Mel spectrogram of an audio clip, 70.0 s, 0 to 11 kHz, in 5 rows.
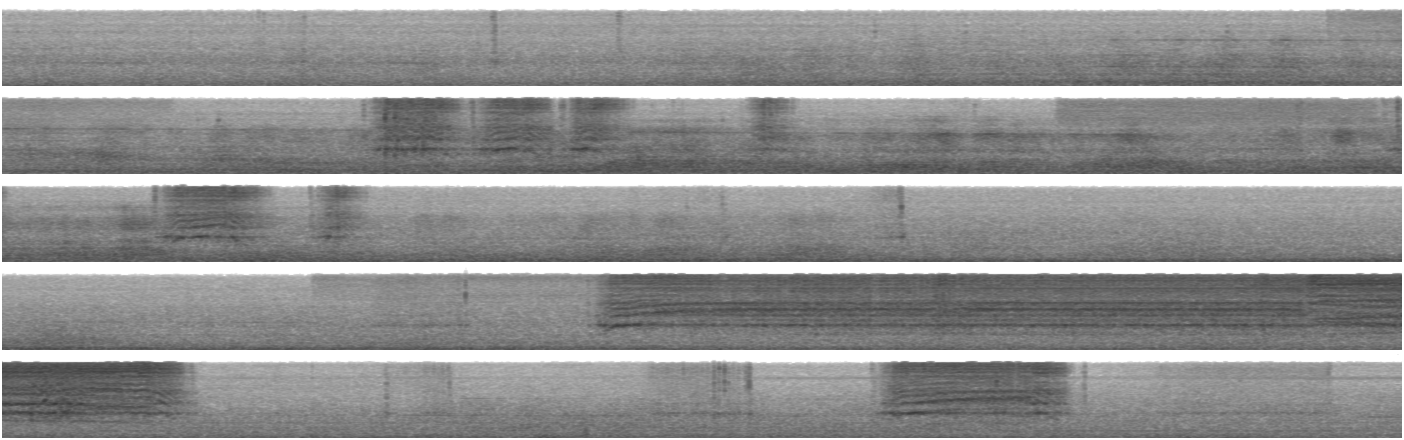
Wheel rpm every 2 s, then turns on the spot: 0, 0, 0, 0, 0, 0, 0, 0, 0, 70, 10, 0, 0, 10, 10, 30, 0, 10, 0, 0, 0, 0, 0, 10, 130, 160, 160, 160, 140, 10, 0, 10, 60, 40, 10.
20-22 26-28 46-48 62-64 68-70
